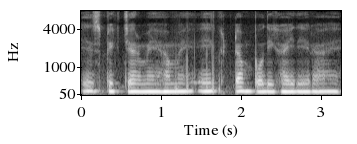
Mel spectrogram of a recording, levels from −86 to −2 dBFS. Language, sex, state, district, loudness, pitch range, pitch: Hindi, male, Himachal Pradesh, Shimla, -12 LUFS, 140-150 Hz, 140 Hz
